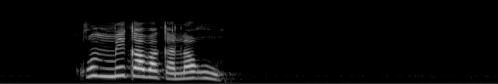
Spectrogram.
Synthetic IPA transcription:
ɣʊm̩mɪkʼaβakʼalaɣʊ

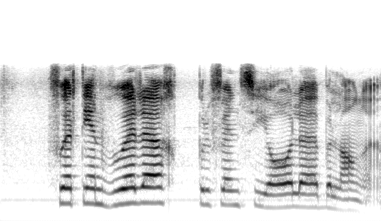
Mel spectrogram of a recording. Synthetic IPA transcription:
fuərtiənvuərdəχprufənsiɑːləbəlɐŋə̰

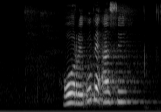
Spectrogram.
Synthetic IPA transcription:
ɣʊrɪʔʊbɛʔasɪ

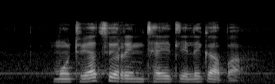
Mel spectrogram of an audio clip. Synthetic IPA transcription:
mʊtʰʊjat͡sʰwereŋ̩tʰaɪt͡ɬʼɪlɪkʼaːpʼa̰

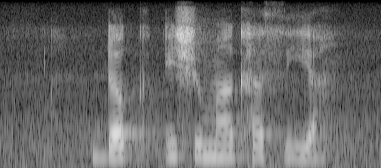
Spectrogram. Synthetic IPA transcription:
dɔkiʃumakʰasiːja

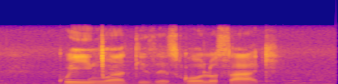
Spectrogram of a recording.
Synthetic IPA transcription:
kʼwiːŋ͡ǀwad̥ʱizesi̥kʼɔlɔsaːkʰɛ̥

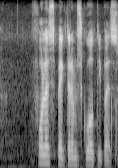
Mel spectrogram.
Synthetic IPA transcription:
fɔləspɛk̚tɾəmskuəlˠtipəs

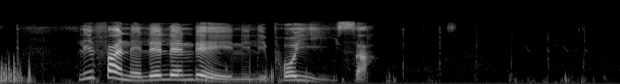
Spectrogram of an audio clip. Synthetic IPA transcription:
lifanɛlɛlɛntʼenilipʰojiːsa̰

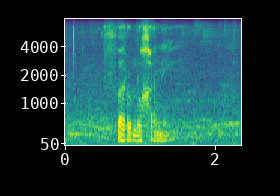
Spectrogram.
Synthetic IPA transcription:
faɾʊ̰lʊχaneːŋ̩

